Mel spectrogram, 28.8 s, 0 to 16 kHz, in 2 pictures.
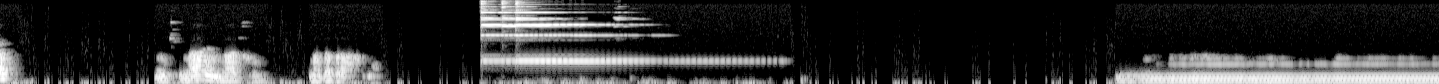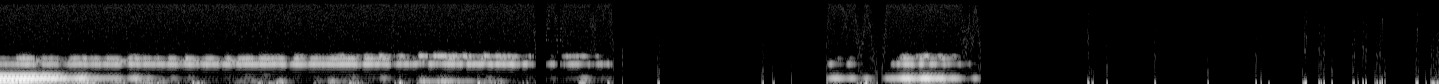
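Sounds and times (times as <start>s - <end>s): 
speech: 1.6s - 3.9s, 11.2s - 12.0s
bright bell ringing: 4.8s - 7.8s
low steady meditative humming: 11.2s - 19.7s.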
